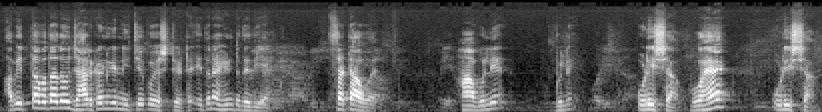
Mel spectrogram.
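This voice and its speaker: High-pitched guy teaching a class, fires off quiz questions and calls on students quick. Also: a little mellow. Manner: brisk, repeats answers back, jokes with class.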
